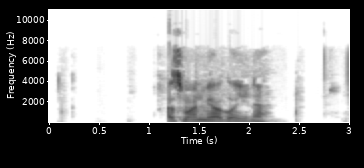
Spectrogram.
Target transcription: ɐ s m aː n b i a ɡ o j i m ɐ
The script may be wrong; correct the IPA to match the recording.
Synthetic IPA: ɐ s m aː n m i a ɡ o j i n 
